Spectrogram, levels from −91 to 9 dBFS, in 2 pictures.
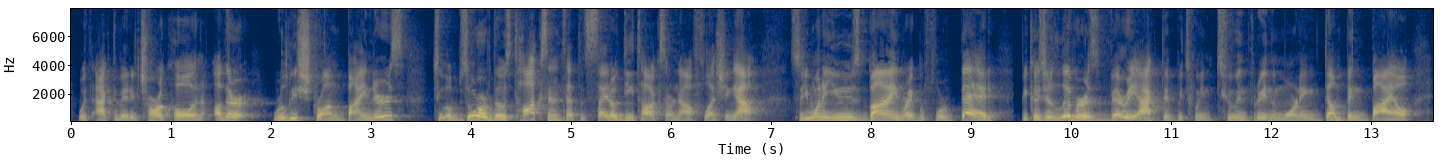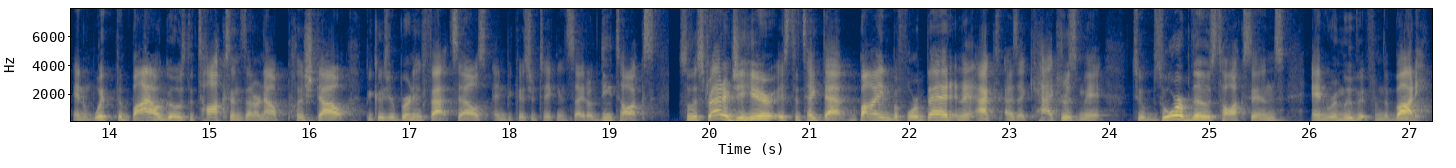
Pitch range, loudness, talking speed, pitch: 135-170 Hz, -21 LUFS, 205 wpm, 150 Hz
